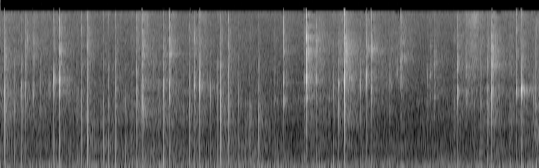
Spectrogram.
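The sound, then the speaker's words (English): Crinkling and crackling as sheets of polymer clay are pressed by hand onto foil and the excess is torn away; many small, dense crackles and soft tearing sounds run steadily, with no voices. “I'm draping those sheets of polymer clay over the foil, using the pressure from my hands to get the clay to stick. I'm tearing away the excess to try to avoid overlapping as much as possible.”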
